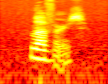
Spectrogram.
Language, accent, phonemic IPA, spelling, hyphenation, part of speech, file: English, US, /ˈlʌvɚz/, lovers, lov‧ers, noun / adjective, En-us-lovers.ogg
- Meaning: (noun) plural of lover; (adjective) In a romantic or sexual relationship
